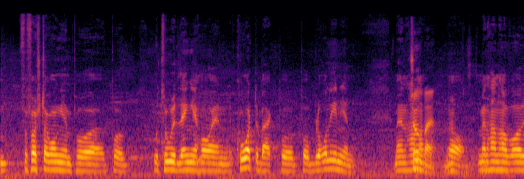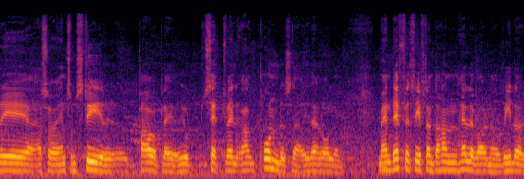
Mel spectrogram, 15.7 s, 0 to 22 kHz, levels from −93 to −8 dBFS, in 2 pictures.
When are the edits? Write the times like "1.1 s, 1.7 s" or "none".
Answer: none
